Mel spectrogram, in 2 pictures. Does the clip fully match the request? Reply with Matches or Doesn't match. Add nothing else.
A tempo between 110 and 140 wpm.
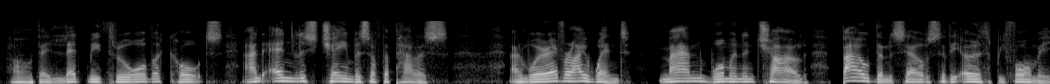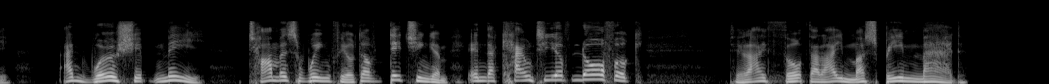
Matches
